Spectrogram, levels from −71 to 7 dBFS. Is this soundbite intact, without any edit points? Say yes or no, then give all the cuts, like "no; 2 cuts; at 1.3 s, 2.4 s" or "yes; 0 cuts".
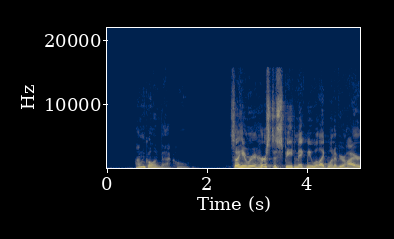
no; 2 cuts; at 2.4 s, 3.7 s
